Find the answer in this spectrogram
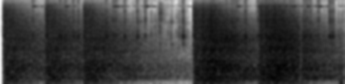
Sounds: Gunshot, Explosion

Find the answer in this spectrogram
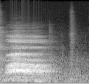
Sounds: Animal, livestock

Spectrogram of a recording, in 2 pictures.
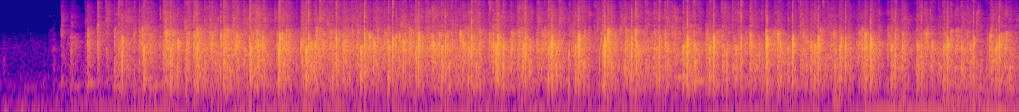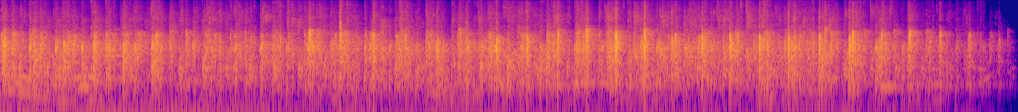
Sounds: Human group actions, Applause

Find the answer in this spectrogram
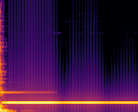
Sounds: Music, Guitar, Acoustic guitar, Plucked string instrument, Musical instrument

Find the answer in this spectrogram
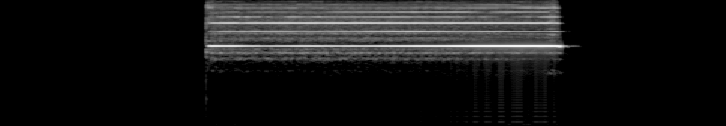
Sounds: Musical instrument, woodwind instrument, Music

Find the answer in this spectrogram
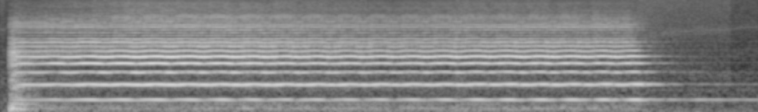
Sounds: Music, Musical instrument, Bowed string instrument

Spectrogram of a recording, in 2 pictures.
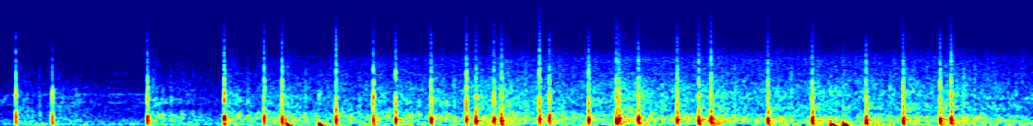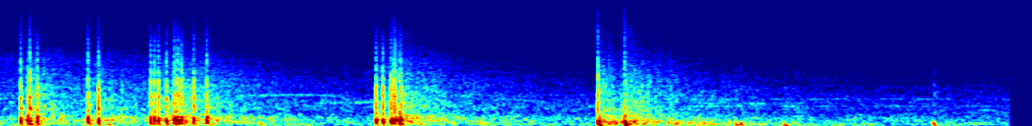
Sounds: Explosion, Fireworks

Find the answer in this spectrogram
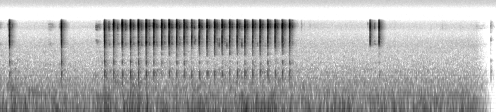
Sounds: home sounds, Scissors

